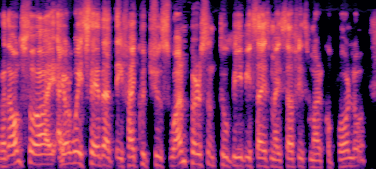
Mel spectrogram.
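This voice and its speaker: A man with a fairly high pitch speaks in a Mexican accent, with lively intonation and hardly any pauses. The sound is dry and close, with no echo. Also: fairly quick pace. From Mexico City, Mexico. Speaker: psychologist and professor. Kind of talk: interview.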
